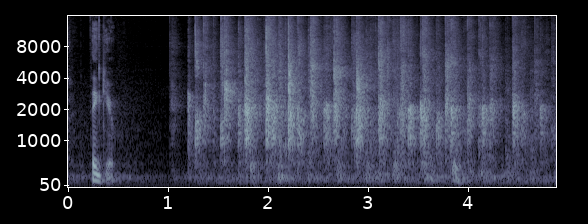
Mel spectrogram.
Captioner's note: audience applauding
